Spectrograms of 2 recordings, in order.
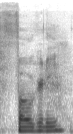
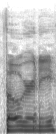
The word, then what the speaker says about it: Fogarty: So you said Fogarty, it's Fogarty. Fogarty. Fogarty. Is that how you say it in New York? Yeah, and it does look like Foggs, but it's Fogs, but still, it's how it goes, dude.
